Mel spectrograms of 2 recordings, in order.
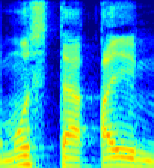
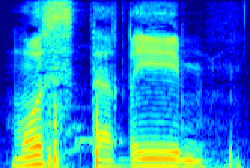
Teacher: Harusnya langsung mustaqim, langsung nyengir. Yang berikutnya adalah mengeluarkan huruf qaf itu dari jakun.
